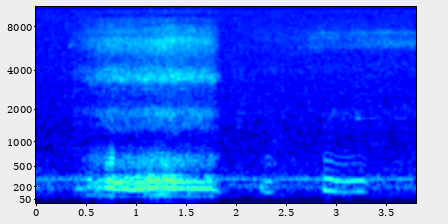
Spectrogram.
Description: Video of my dog molly snoring.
